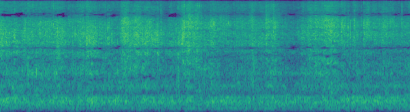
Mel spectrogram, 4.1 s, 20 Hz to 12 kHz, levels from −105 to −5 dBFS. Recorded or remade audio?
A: recorded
